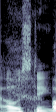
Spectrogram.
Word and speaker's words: Osteen: holier than thou Osteen. Is that how you pronounce his name? – Yeah, Osteen.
